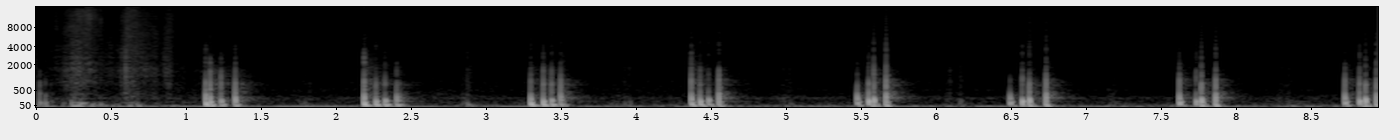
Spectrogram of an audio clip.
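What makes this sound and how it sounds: A large, solid, flat round cork board is held in front of the microphones and scratched and tapped with long painted fingernails. A brief bright scratching rustle opens the clip, followed by clusters of quick, dull, low tapping thuds about once a second. Each tap dies away almost instantly with no ring.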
